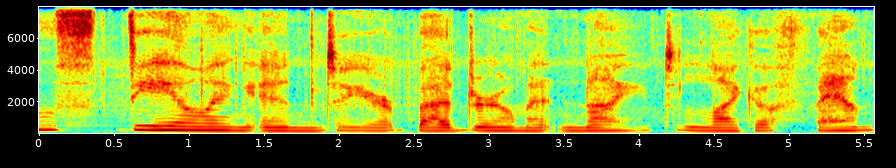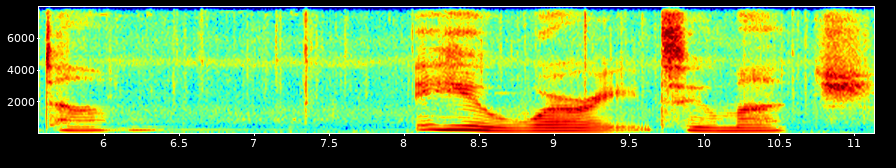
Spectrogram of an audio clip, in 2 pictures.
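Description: Ancient, seductive vampire woman, very slow ASMR role-play, acted by a woman. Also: medium pitch, dark tone, slight background noise. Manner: slow, intimate, teasing, drawn-out delivery. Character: ancient seductive possessive female vampire, sly and menacing.

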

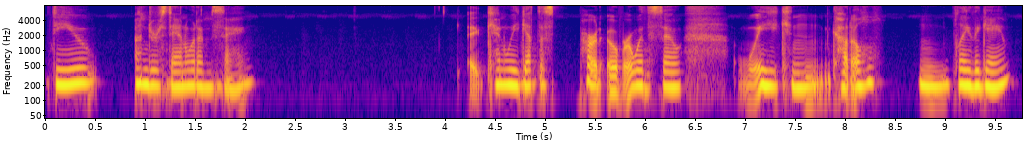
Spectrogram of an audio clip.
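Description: A young woman voicing an obsessive young streamer who speaks softly and coaxingly to the listener, with nervous giggles. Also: medium pitch, slow, creaky, pauses often, no room sound, clean studio sound. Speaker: voice actor in an audio roleplay. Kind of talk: audio roleplay addressed to the listener.

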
